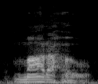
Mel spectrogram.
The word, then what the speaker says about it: Marahau: We are in Marahau, which Ann says is pronounced Marahau.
